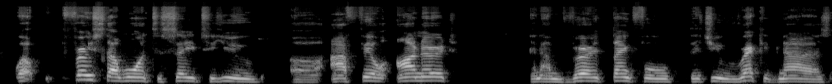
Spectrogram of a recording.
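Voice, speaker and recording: A man speaks at a very slow pace. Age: 60s. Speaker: community elder. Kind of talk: casual interview conversation. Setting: live stream.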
